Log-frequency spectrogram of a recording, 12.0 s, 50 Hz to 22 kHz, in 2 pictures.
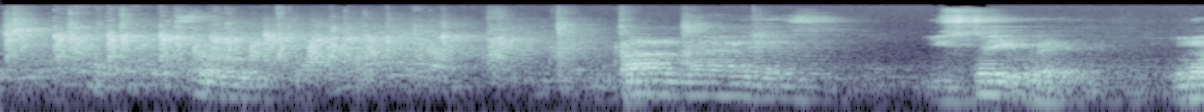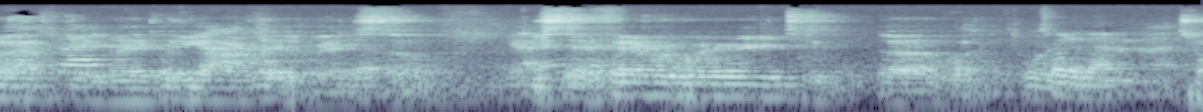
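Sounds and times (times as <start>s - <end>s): people clapping: 0.0s - 4.2s.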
